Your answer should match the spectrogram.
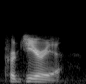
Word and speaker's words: progeria: A form of progeria.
